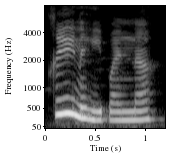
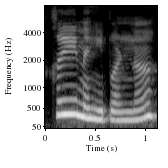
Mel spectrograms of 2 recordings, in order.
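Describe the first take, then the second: The two takes are said the same way.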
